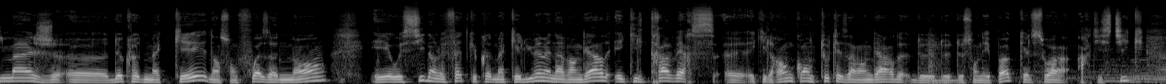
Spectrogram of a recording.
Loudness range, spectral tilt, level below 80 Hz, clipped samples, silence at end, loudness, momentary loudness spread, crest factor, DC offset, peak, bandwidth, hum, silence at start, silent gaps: 2 LU; -5.5 dB/octave; -60 dBFS; under 0.1%; 0 s; -28 LUFS; 6 LU; 16 dB; under 0.1%; -12 dBFS; 19 kHz; none; 0 s; none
